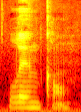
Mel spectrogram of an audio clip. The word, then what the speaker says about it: Lincoln: The letter L is silent in the following words. Listen and repeat each word after the speaker. Half, halves, self, cool, shoe, wool, Lincoln.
